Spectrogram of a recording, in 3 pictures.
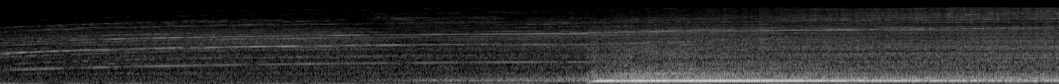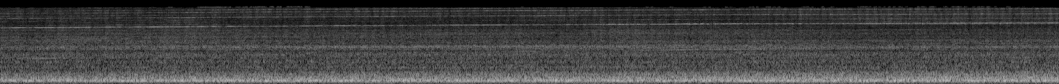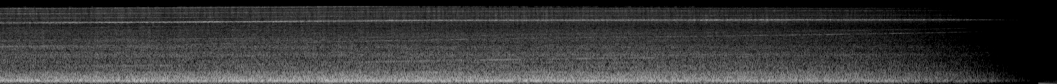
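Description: Quadcopter drone motors spinning up with a rising whine, then about six seconds in the sound jumps louder into a steady buzzing hum with a high whine as the drone lifts off and flies.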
